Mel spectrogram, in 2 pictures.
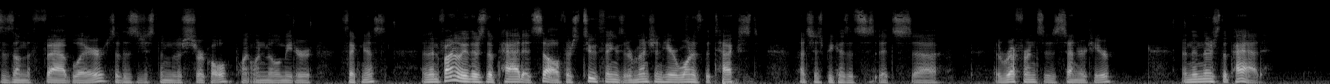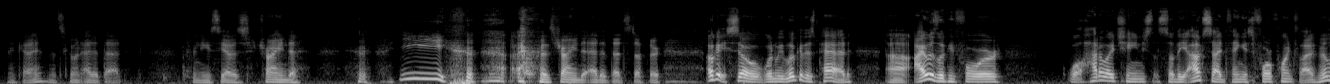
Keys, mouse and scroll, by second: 4.5 typing, 13.0 typing, 16.5 typing.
